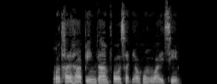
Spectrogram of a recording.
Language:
Cantonese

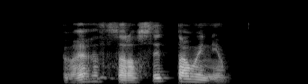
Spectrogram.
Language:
Kabyle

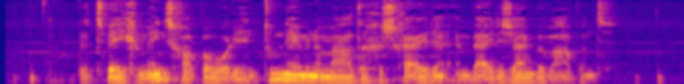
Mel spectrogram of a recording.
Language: Dutch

